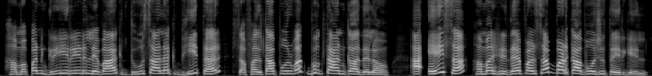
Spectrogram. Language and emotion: Maithili, happy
